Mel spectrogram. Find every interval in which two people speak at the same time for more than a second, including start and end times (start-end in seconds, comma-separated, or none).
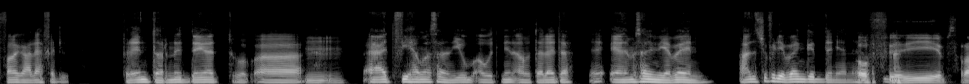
none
